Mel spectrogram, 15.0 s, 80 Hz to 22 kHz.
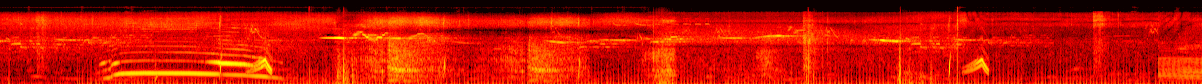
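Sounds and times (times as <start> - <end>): high bird chirps: 0.4 - 13.1
animal short rough calls: 4.4 - 7.4.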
